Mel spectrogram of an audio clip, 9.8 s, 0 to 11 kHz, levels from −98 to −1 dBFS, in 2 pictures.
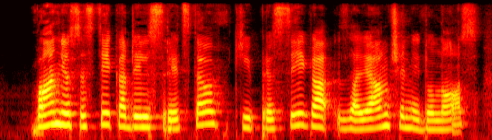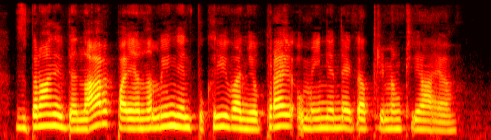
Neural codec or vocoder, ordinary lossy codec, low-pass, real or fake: codec, 16 kHz in and 24 kHz out, 1.1 kbps, FireRedTTS-2 codec; none; 9.9 kHz; fake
